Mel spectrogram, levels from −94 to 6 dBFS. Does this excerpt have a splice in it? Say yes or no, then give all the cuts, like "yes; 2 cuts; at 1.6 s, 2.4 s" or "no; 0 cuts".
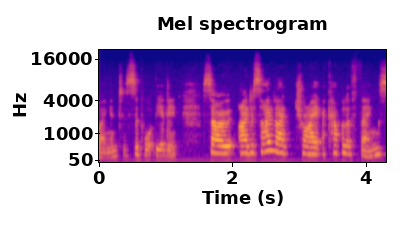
no; 0 cuts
